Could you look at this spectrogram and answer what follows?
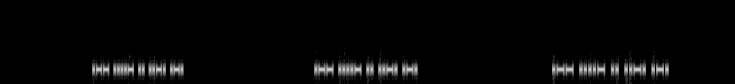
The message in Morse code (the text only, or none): W4IFR W4IFR W4IFR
